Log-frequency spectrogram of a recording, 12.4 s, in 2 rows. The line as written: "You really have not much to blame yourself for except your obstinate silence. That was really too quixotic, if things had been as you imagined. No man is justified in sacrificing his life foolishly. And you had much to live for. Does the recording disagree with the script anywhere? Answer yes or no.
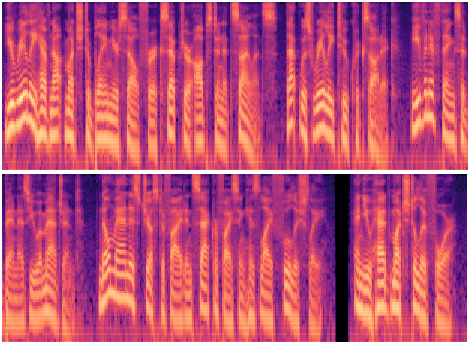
yes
